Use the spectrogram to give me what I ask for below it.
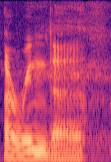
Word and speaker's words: Arinda: Arinda rhymes with Linda.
